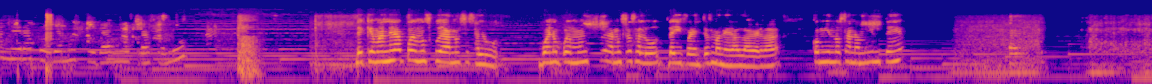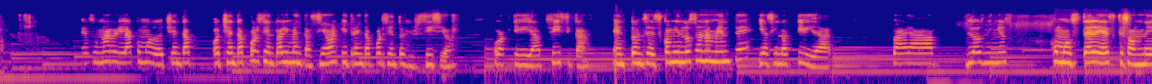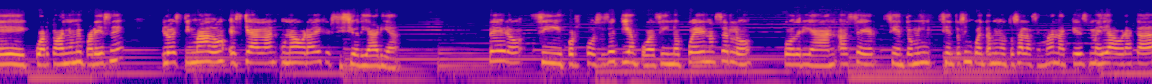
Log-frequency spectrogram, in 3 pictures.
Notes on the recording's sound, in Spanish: Entrevista grupal realizada vía zoom por alumnos de cuarto grado.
